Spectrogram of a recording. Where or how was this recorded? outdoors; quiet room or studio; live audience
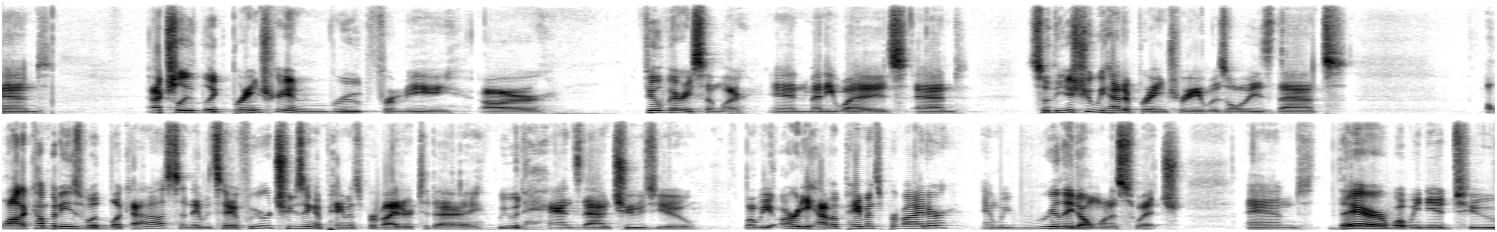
live audience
